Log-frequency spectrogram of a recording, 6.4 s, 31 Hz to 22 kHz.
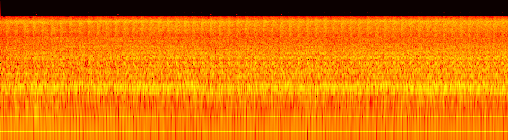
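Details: Mitsubishi 3000GT SL at idle: fast light ticking about three per second over a thin, hissy idle, a top-end tap; owner suspects the lifters but is not sure; engine knocking, cause unconfirmed.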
